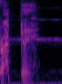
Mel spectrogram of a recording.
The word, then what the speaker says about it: Rappe: Nå la hun til en ekstra E i etternavnet, og endret samtidig uttalen til Rappay. Hun følte selv at Virginia Rappay hørtes ut som en langt mer verdensvant kvinne enn Virginia Rapp.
